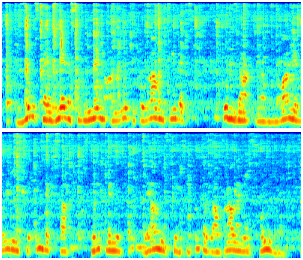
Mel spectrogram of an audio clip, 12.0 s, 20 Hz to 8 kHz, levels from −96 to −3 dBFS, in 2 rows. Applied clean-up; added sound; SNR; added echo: classical method WPE with log-MMSE.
